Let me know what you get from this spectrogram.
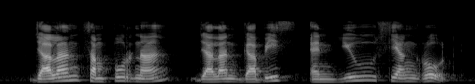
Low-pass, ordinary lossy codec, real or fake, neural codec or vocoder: none; none; real; none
